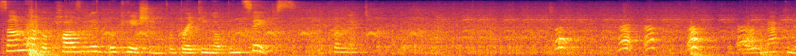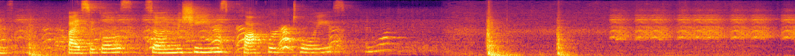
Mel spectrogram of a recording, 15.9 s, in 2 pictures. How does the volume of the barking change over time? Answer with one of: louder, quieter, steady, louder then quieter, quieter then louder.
quieter then louder.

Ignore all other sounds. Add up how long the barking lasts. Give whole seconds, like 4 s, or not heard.
6 s.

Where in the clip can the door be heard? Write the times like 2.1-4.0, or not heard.
0.2-1.1, 6.9-8.6, 12.8-13.7.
